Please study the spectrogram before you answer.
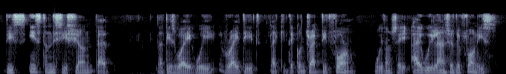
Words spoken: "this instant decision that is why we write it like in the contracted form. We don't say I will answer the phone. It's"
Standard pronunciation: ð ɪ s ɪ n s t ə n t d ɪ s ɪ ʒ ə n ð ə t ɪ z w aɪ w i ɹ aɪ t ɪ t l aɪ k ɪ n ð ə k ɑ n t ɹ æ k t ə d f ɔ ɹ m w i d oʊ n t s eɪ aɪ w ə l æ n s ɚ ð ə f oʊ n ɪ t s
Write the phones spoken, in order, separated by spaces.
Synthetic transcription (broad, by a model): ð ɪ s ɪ n s t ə n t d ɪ s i ʃ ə n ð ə t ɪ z w aɪ w i ɹ aɪ t ɪ t l aɪ k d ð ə k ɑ n t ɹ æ k t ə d f ɔ ɹ m w i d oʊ n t s eɪ aɪ w ə l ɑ n s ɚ ð ə f oʊ n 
